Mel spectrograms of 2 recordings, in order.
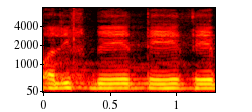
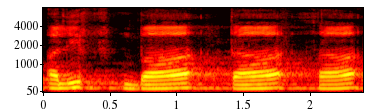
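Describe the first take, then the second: First: The letter names are said the Urdu way. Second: The letter names are said the Arabic way. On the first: The speaker calls it wrong. "Urdu में अमूमन होता है ना कि इसको अलिफ बे ते ते पढ़ा जाता है" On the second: The speaker calls it right. "लेकिन अरबी में इसको अलिफ बा ता सा पढ़ा जाता है"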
